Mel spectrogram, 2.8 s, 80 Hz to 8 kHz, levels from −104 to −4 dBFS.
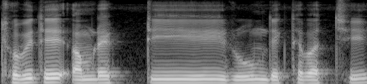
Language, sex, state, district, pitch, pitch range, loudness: Bengali, male, West Bengal, Jalpaiguri, 125 Hz, 120-130 Hz, -27 LUFS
